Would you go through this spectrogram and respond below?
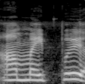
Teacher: அந்த மை வரும் பொழுது அந்த ஓசை கொஞ்சம் குறைந்து வருது அப்படி வரக்கூடிய பொழுது அது ஒரு மாத்திரை குறைந்து ஒரு மாத்திரையா வருது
